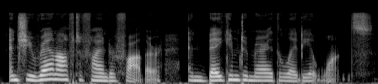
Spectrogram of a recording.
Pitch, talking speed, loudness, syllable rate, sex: 185 Hz, 270 wpm, -18 LUFS, 6.0 syllables/s, female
